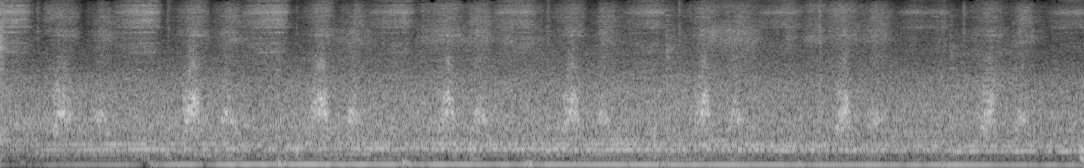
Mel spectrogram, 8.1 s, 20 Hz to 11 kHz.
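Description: A hand-worked track pump being stroked about once a second, charging a model airplane's compressed-air bottle through a check valve as the pressure builds toward 70 psi.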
